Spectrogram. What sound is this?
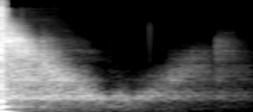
layered, filtered, timestretched, percussion.
experimental, percussion, fx, weird, space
